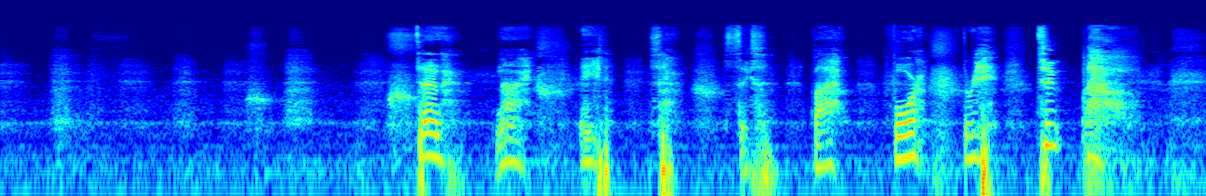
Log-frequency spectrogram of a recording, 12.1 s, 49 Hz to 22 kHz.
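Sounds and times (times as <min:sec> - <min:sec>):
person breathing hard: 0:00.0 - 0:12.0.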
